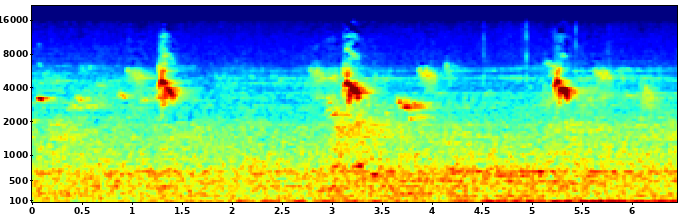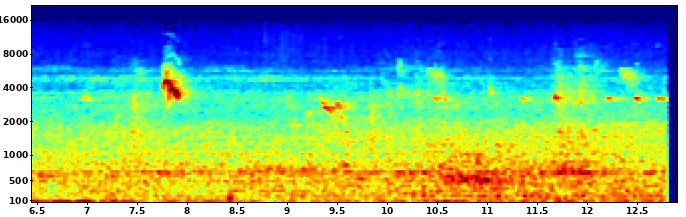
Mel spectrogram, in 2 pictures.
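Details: Asian green bee-eater (Merops orientalis), call.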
